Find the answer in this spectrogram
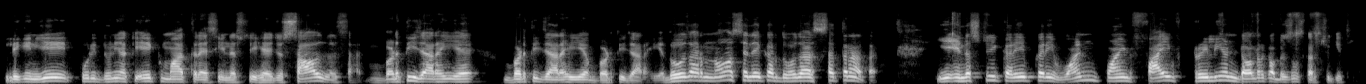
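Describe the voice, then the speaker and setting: A middle-aged man gives a motivational pitch for network marketing and leans hard on his key phrases, repeating them for effect. His voice sits at an ordinary male pitch. The sound is dry and close, with no room echo. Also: moderate pace, a little mellow.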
